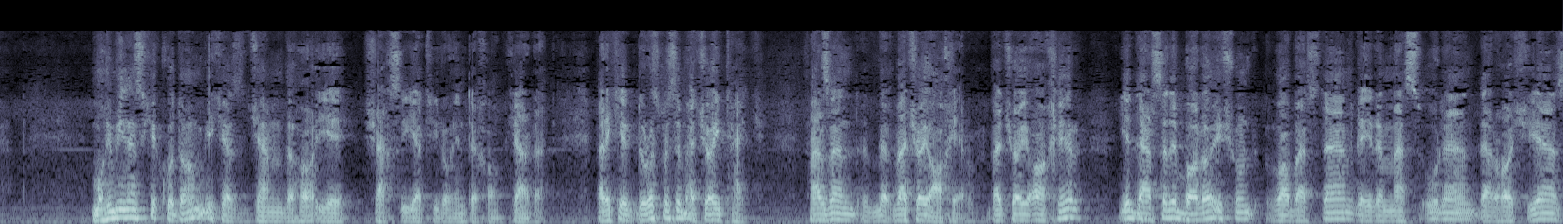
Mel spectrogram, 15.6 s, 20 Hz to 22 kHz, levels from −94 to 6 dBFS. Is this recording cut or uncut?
uncut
